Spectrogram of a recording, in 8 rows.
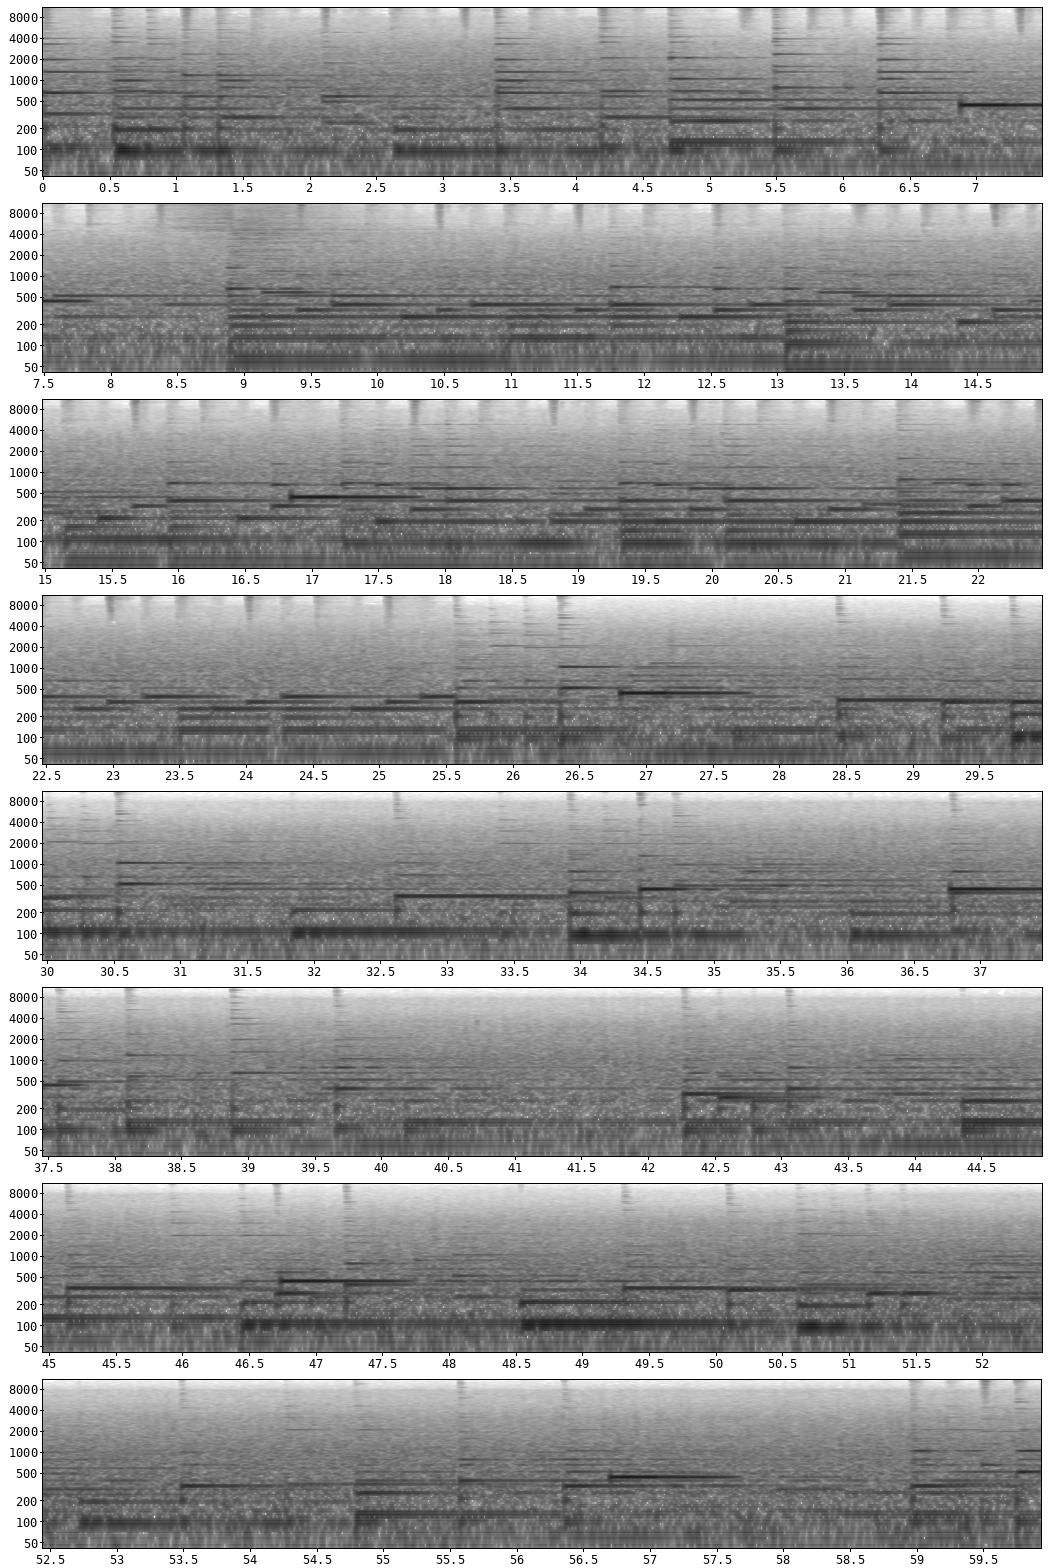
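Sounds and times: fast-flowing river rushing: 0:00.0 - 0:59.9
slow piano music: 0:00.0 - 0:59.9.

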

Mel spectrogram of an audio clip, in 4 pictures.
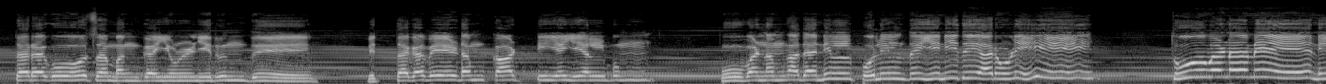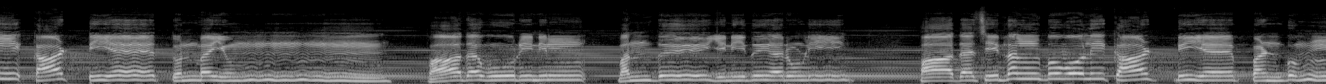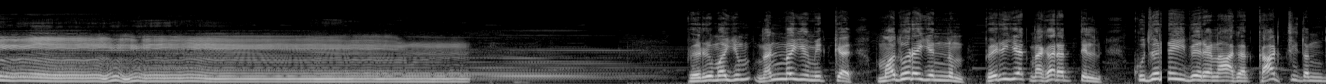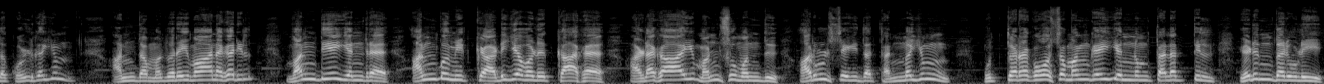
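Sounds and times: man singing a devotional hymn: 0:00.1 - 0:06.6, 0:07.2 - 0:11.0, 0:11.7 - 0:21.8, 0:22.4 - 0:31.3, 0:33.4 - 0:53.0
person singing a hymn: 0:11.8 - 0:32.1.

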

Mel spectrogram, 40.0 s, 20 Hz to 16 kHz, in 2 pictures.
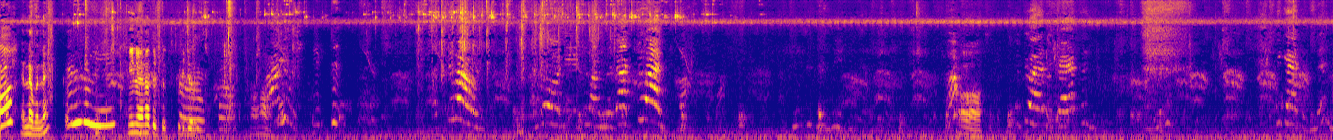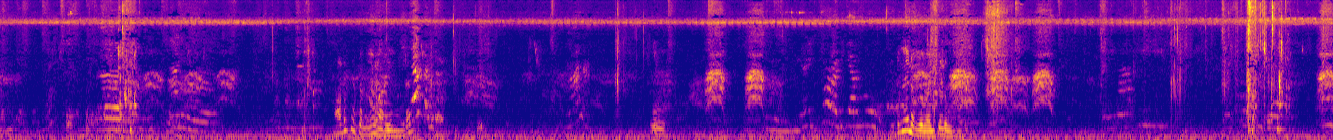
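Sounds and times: bird calling: 0:33.3 - 0:40.0.

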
